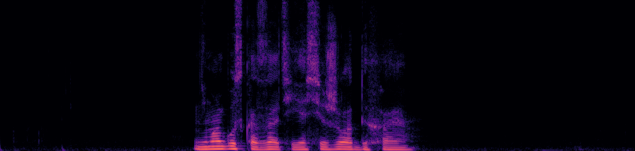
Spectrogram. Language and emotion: Russian, neutral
